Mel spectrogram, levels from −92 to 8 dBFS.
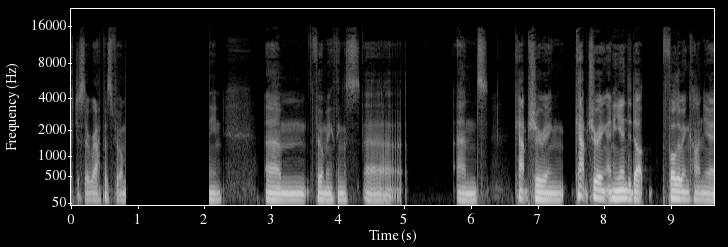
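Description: A speech recording in which the sound cuts out to silence, with no room tone, from 0.82 s to 2.07 s: an audio dropout to silence losing about 1.25 s, most likely from a lost input link.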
